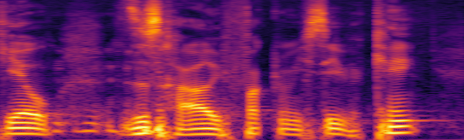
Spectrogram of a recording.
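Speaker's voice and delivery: put-on angry, furious voice. Retelling what an angry hand says on arrival: imitating an angry character. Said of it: "he's fucking pissed".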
